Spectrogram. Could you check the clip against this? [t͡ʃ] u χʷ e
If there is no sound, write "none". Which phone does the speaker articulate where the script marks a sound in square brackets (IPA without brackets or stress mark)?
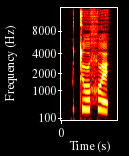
t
